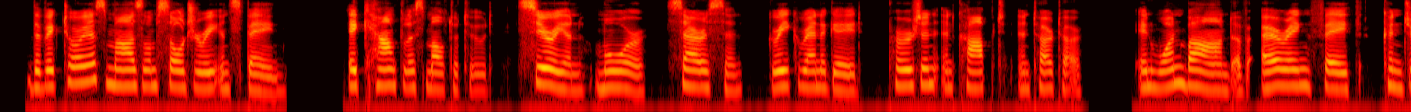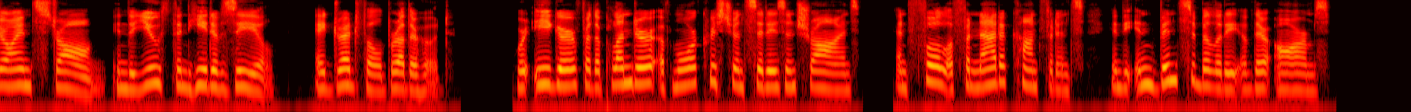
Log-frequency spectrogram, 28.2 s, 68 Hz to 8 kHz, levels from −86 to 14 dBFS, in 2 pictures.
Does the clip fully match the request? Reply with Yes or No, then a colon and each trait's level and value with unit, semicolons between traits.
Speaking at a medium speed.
No: slow, 125 wpm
